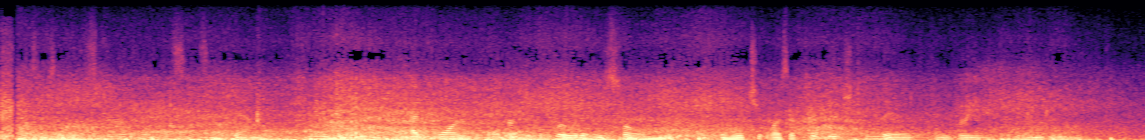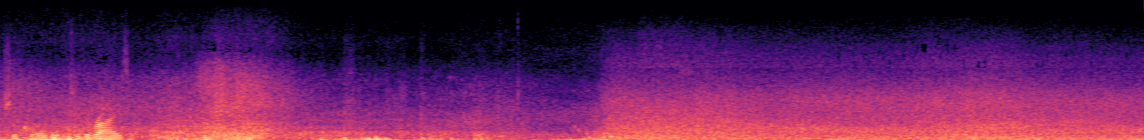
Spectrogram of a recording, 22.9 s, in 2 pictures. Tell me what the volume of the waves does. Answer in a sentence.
The loudness of the waves goes down.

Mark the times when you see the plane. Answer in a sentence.
The plane can't be heard in this clip.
